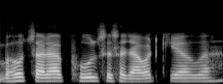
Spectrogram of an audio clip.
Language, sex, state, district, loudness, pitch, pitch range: Hindi, male, Bihar, Saran, -17 LUFS, 155 Hz, 150-165 Hz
